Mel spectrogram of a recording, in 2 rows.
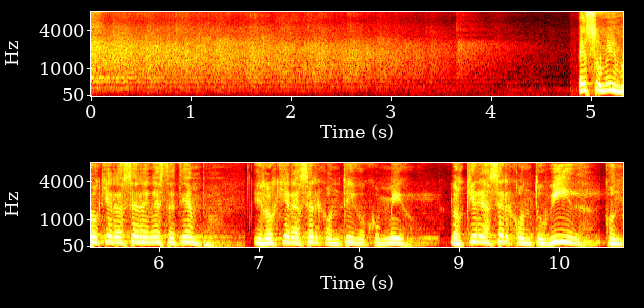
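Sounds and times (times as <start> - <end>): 
applause: 0.0 - 4.4
speech: 4.9 - 10.6.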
